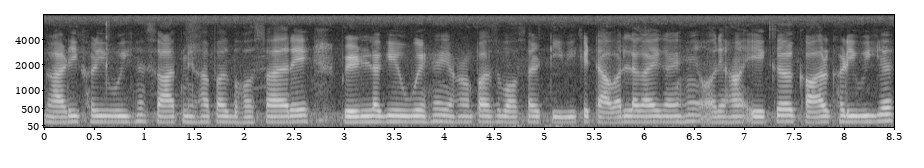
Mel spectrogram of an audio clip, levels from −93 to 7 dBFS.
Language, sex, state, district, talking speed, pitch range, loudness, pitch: Hindi, male, Madhya Pradesh, Umaria, 220 wpm, 145-155 Hz, -18 LUFS, 150 Hz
